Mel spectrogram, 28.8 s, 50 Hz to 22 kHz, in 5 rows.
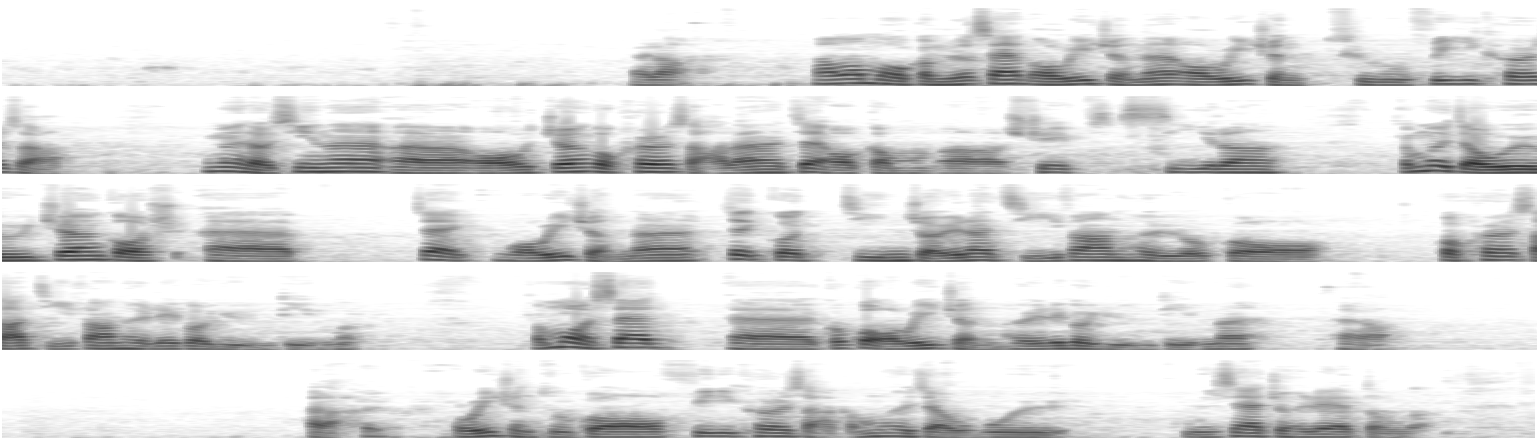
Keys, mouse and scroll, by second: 2.6-10.0 right drag, 10.0 shift+c, 22.2-26.9 right drag, 26.9-28.7 middle drag.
